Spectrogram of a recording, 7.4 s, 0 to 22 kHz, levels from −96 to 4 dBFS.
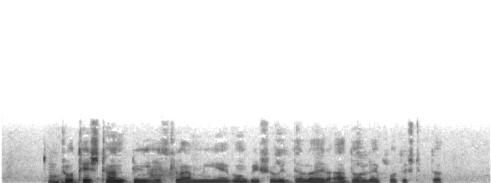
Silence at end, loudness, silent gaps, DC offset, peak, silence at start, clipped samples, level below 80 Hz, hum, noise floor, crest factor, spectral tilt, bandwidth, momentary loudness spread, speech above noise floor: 0.75 s; -19 LUFS; none; under 0.1%; -2 dBFS; 0.75 s; under 0.1%; -58 dBFS; none; -58 dBFS; 18 dB; -8 dB/octave; 7.4 kHz; 14 LU; 40 dB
